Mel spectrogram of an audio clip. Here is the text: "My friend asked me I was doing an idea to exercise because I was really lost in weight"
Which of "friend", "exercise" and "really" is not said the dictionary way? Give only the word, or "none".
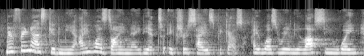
friend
